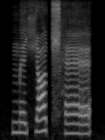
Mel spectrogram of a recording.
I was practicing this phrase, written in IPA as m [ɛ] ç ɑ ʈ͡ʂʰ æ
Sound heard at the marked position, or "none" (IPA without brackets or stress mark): ɛ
